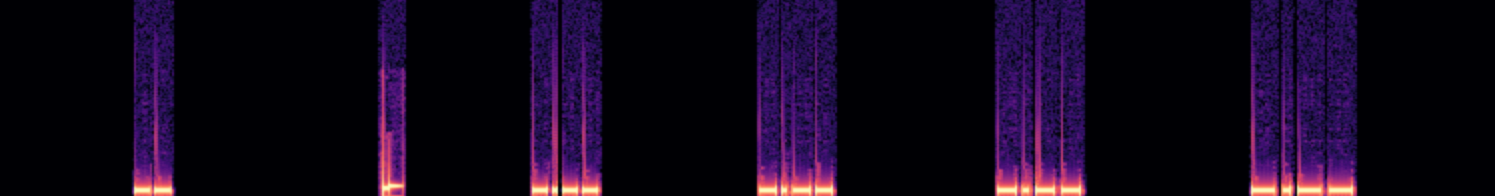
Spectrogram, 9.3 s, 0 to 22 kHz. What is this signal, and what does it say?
Morse code, heard as a keyed tone, about 33 wpm, spaced as for 8 wpm, 700 Hz. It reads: M YYYY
